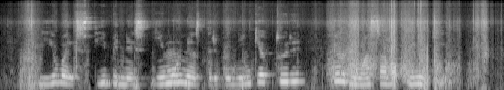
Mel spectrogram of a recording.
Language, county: Lithuanian, Panevėžys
